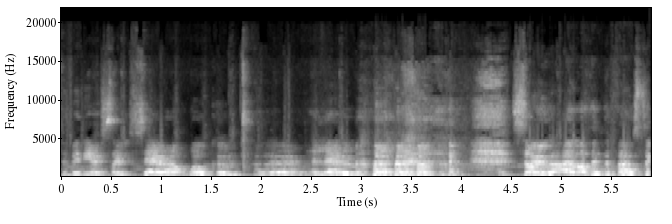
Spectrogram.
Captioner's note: they laugh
